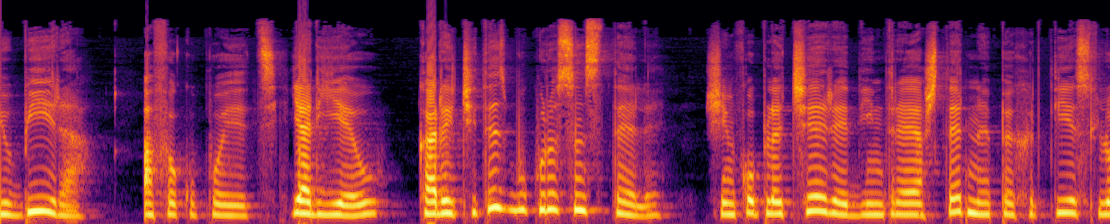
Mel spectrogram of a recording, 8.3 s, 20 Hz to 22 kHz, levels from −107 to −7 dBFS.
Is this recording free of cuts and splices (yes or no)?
no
